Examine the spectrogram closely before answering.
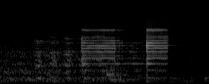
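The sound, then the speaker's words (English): A phone alarm goes off in faint, short electronic beeping tones, with two clearer bursts standing out against a quiet background. “I guess I did set that alarm after all.”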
